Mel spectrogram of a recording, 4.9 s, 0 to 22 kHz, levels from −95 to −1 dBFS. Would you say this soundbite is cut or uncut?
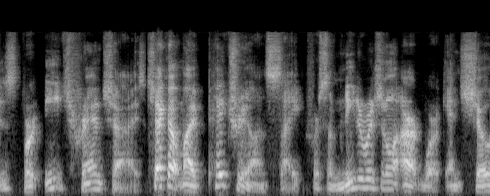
cut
